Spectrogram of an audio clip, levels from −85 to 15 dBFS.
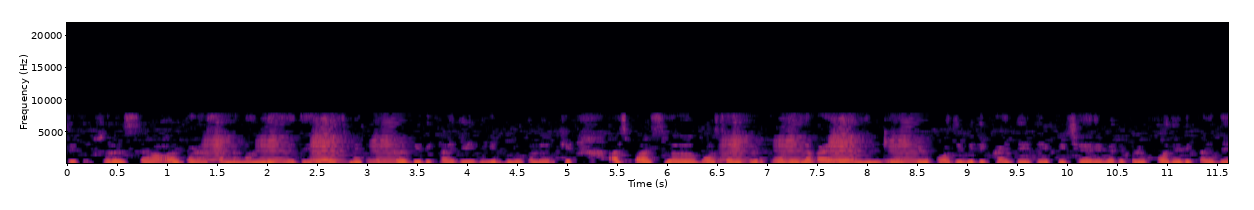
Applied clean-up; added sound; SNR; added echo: classical method Wiener filter.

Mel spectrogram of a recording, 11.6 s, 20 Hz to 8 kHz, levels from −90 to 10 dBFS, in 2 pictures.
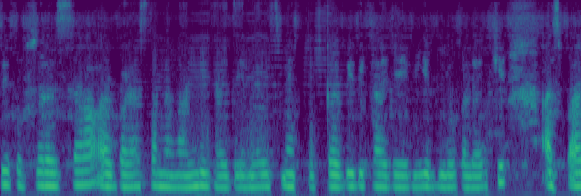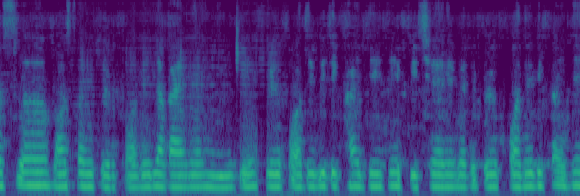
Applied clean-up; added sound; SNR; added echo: neural separator model SepFormer DNS4.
